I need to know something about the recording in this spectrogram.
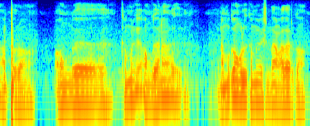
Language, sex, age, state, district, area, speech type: Tamil, male, 18-30, Tamil Nadu, Kallakurichi, rural, spontaneous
